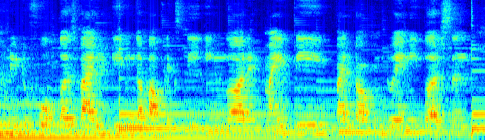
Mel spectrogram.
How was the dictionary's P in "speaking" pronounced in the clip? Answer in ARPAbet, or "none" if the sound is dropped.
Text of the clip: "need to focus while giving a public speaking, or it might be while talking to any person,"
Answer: none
